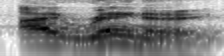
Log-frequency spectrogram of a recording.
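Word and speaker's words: eirene (εἰρήνη): The Greek word for peace is eirene. It's E-I-R-E-N-E. Now, we call it like serene. We get our word serene, and the Greek is pronounced eirene 92 times, New Testament.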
